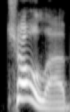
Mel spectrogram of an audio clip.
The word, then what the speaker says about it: challah: Page 74 is a recipe for C-H-O-L-L-A bread. – This is which I'm going to pronounce as chola because I don't know how else you would pronounce it. – Well, no, that's correct for sure.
